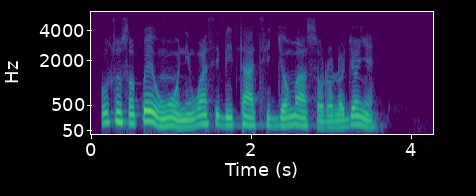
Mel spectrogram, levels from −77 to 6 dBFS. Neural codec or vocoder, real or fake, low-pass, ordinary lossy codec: none; real; 5.4 kHz; Opus, 32 kbps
